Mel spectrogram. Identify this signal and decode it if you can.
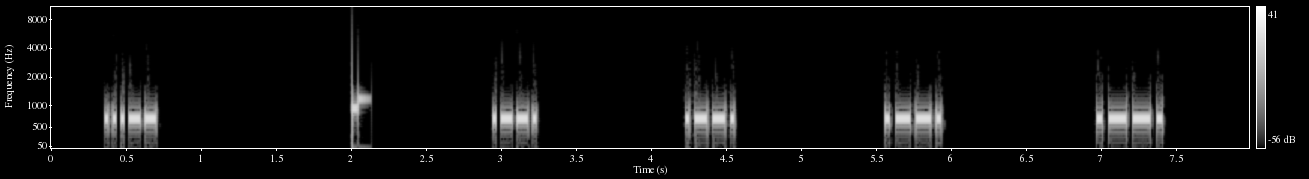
Morse code, heard as a keyed tone, about 41 wpm, spaced as for 8 wpm, 700 Hz. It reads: 3 PPPP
